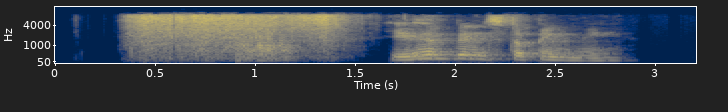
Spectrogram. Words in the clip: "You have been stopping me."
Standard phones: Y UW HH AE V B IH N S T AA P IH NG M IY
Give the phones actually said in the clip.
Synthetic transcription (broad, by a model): Y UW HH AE V B IH N S T AA P IH NG M IY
